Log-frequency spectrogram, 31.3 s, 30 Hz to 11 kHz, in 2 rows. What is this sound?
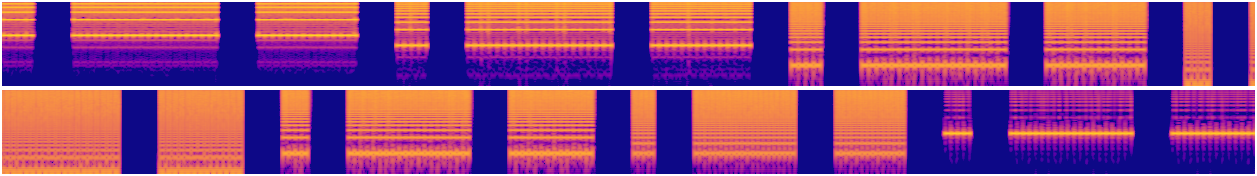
8bit vocal synth
In many classic video game titles, scrolling text is accompanied by a somewhat annoying repetitive beeping noise. This is a collection of 8-bit vocal synths that I created.
vg, old, synthysis, video-game, sawtooth, old-game, square, fx, sound-fx, 8-bit, rpg, synth, vocal, 8bit, reeating-note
